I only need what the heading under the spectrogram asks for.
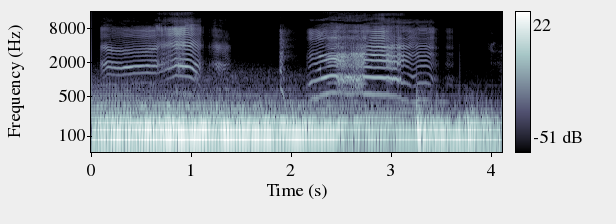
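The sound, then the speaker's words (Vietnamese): A baby cries in shrill, wailing bursts: one long cry, a short pause, then a second drawn-out cry. A steady low hum runs underneath the whole time. “đứa bé con ấy khóc lên choe choé, chính là tiếng khóc lúc nãy nó đã nghe được.”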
